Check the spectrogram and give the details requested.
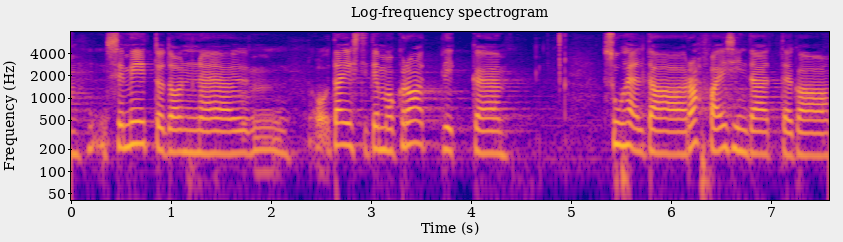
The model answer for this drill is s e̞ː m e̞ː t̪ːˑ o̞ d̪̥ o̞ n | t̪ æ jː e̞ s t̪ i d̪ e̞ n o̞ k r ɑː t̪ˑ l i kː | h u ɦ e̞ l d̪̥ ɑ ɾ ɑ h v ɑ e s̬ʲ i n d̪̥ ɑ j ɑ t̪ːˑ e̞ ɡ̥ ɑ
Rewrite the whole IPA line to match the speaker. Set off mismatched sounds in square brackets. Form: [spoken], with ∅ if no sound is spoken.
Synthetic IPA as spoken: s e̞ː m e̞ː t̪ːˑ o̞ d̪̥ o̞ n | t̪ æ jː e̞ s t̪ i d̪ e̞ [m] o̞ k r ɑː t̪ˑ l i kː | [s] u ɦ e̞ l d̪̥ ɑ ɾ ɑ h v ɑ e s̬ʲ i n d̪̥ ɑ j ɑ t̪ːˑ e̞ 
